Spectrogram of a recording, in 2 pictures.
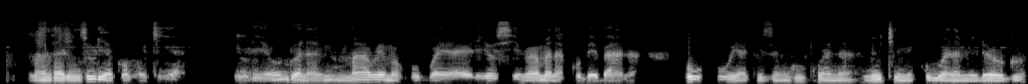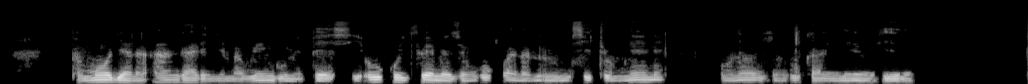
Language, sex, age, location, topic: Swahili, male, 25-35, Dar es Salaam, agriculture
